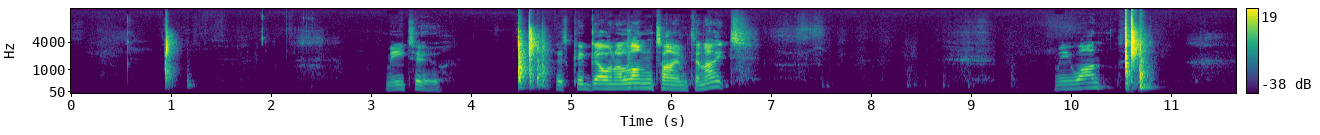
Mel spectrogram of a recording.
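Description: A cue strikes a ball with a sharp click.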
